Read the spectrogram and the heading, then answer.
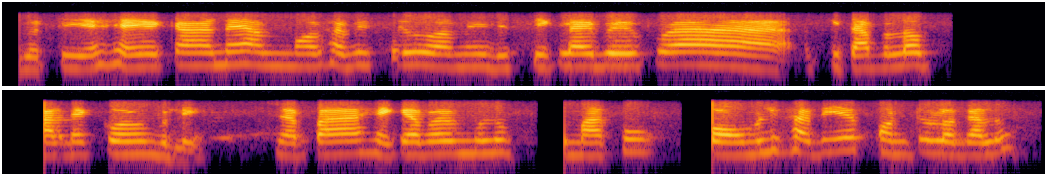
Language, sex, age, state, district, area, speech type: Assamese, female, 30-45, Assam, Lakhimpur, rural, conversation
